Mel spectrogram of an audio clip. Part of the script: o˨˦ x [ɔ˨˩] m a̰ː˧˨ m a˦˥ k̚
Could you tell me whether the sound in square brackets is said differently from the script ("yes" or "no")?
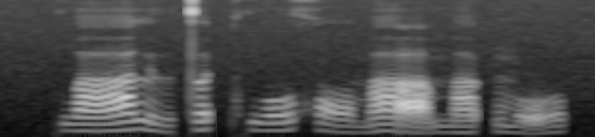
no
